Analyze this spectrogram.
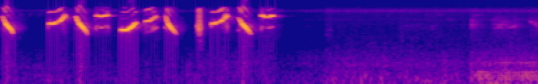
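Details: Oriental magpie-robin singing a fast series of upswept and downswept whistles with short level notes, then falling silent apart from faint low rustling and a final high note.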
